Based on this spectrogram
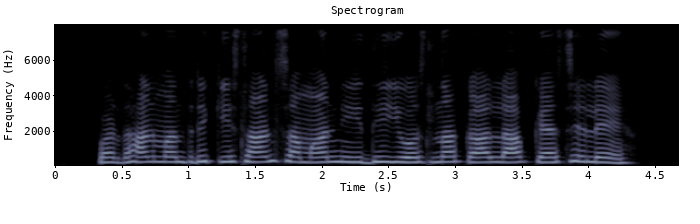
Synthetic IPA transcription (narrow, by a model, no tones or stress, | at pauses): pɾəd̪ʱaːnmə̃nt̪ɾikɪsaːnsəmaːnːiːd̪ʱijoːd͡ʒnakalaːb̚kɛːselẽː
